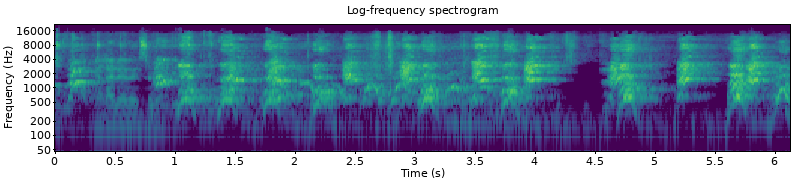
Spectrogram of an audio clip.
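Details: Blue-line Shih Tzu named Sanji on a sidewalk in San Carlos City, Pangasinan, yapping in quick, sharp, repeated barks through the whole stretch while voices carry in the background.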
